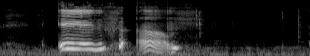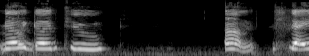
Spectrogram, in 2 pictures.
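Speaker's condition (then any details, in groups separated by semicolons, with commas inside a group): Cerebral palsy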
